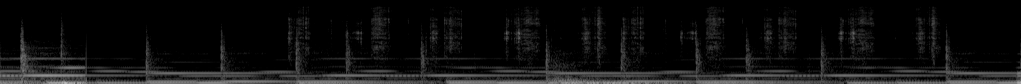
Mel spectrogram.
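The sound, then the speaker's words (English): A pencil being sharpened, a series of short dry scraping and clicking strokes at an irregular pace over a steady low background hum, with no voices. “Are you gonna do anything but sharpen that pencil?”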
